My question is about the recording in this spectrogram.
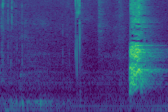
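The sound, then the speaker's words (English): A single sharp, high-pitched bark from an Australian cattle dog bursts out loud near the end, following a stretch of quiet low background rumble. “This is a howling and shrieking Australian cattle dog.”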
